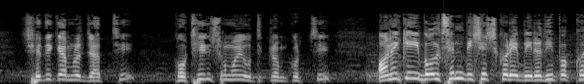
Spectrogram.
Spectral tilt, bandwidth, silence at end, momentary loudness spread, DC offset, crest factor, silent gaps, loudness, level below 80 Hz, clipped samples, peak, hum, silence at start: -3 dB/octave; 11.5 kHz; 0 s; 17 LU; under 0.1%; 16 dB; none; -15 LUFS; -44 dBFS; under 0.1%; 0 dBFS; none; 0.25 s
